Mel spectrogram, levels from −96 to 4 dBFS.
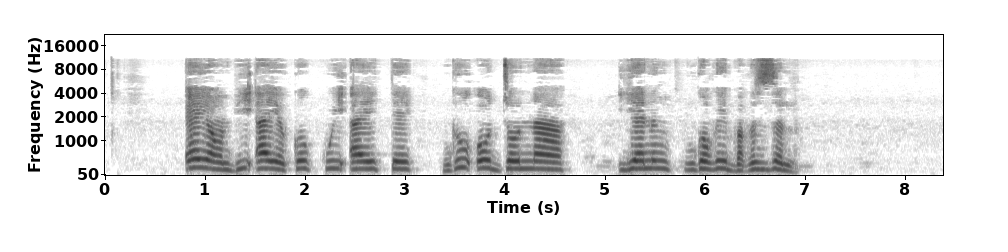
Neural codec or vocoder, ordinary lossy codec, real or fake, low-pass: none; AAC, 32 kbps; real; 10.8 kHz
